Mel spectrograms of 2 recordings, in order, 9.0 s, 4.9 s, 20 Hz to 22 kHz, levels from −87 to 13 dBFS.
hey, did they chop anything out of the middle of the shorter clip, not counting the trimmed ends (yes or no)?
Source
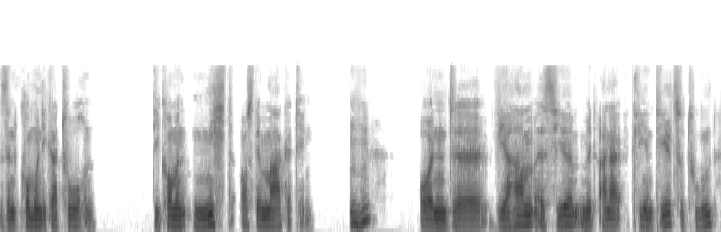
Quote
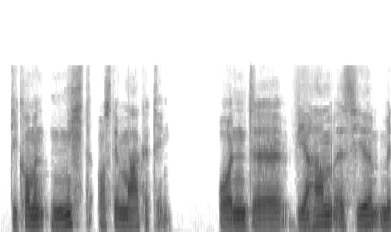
yes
